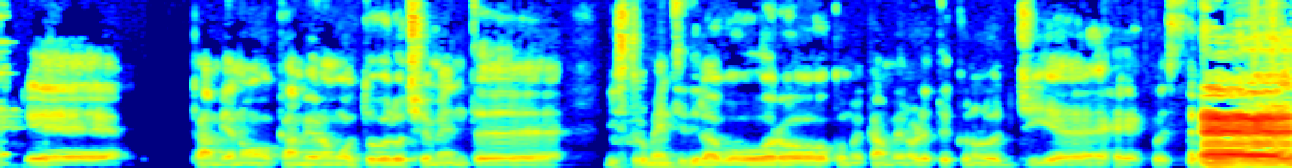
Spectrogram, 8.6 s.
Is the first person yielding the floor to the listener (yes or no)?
yes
